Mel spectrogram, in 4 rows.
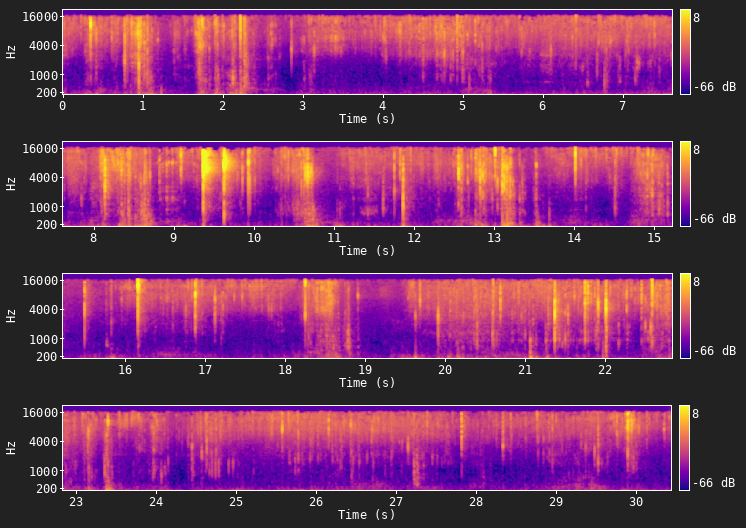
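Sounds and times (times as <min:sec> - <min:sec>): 
slime being squeezed and pressed: 0:00.0 - 0:30.4.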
